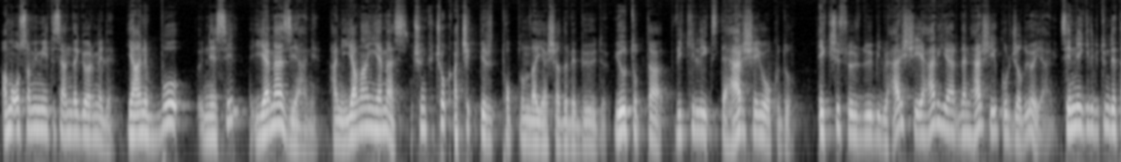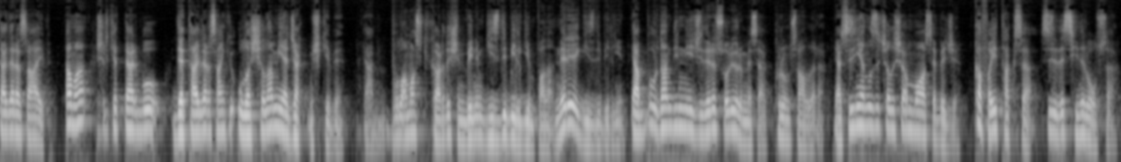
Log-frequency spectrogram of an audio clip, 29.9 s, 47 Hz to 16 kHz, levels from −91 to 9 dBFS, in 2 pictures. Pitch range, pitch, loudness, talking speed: 115-150 Hz, 135 Hz, -20 LUFS, 155 wpm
